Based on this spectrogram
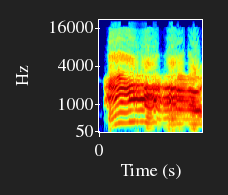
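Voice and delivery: high, loud mock wail; re-enacted "ahh" of an angry cry; imitated cry. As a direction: act out a cathartic crying yell. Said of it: "I had a good cry".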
